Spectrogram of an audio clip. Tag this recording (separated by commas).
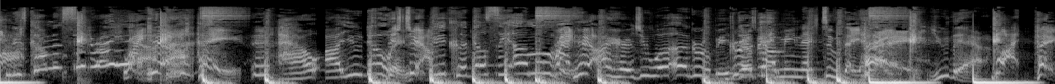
Music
